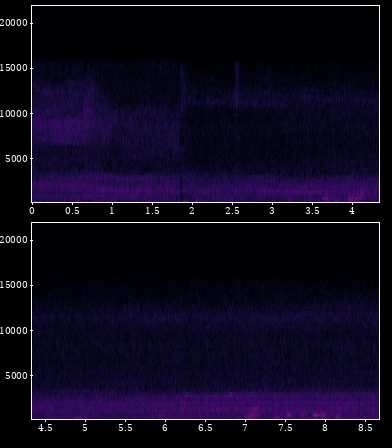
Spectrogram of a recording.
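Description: A small waterfall splashes and rushes steadily nearby.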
